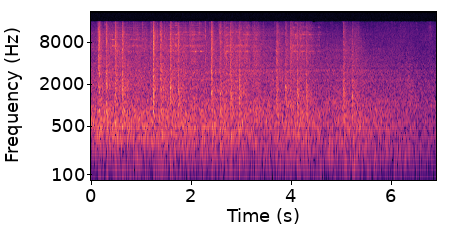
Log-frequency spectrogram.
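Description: A train rolls past loud and close on a Chicago street, a steady heavy roar with rhythmic clickety-clack wheel clatter across the rails, easing off slightly near the end.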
